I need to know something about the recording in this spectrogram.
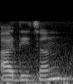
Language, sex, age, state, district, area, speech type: Nepali, female, 18-30, West Bengal, Darjeeling, rural, spontaneous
